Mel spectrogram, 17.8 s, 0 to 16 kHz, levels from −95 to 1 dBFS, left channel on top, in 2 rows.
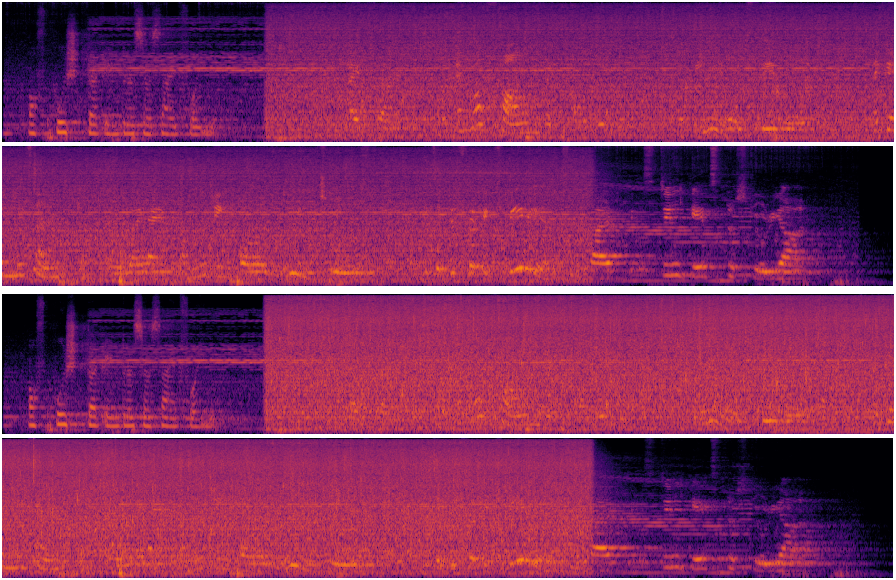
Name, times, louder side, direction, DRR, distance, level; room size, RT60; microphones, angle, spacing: voice 1, 0.0-2.7, right 1 dB, 25° right, 2 dB, 2.9 m, -38 dB
sound 1, 0.8-16.4, equal, 5° left, 0.7 m, -42 dB
sound 2, 2.6-14.8, right 6 dB, 65° right, 1.4 m, -31 dB
voice 2, 3.4-4.1 4.5-6.3 6.7-8.1 8.7-9.5 10.0-12.5 13.1-15.0 15.5-16.9, left 2 dB, 50° left, 5 dB, 1.6 m, -34 dB
28.0 x 20.5 x 9.5 m, 1.5 s
head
